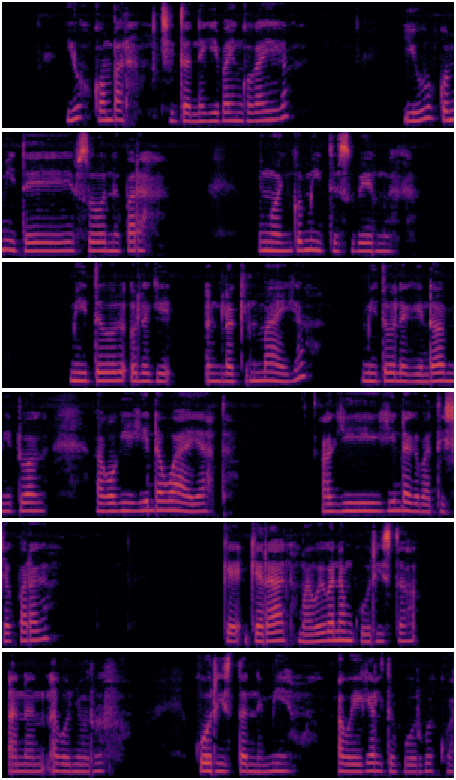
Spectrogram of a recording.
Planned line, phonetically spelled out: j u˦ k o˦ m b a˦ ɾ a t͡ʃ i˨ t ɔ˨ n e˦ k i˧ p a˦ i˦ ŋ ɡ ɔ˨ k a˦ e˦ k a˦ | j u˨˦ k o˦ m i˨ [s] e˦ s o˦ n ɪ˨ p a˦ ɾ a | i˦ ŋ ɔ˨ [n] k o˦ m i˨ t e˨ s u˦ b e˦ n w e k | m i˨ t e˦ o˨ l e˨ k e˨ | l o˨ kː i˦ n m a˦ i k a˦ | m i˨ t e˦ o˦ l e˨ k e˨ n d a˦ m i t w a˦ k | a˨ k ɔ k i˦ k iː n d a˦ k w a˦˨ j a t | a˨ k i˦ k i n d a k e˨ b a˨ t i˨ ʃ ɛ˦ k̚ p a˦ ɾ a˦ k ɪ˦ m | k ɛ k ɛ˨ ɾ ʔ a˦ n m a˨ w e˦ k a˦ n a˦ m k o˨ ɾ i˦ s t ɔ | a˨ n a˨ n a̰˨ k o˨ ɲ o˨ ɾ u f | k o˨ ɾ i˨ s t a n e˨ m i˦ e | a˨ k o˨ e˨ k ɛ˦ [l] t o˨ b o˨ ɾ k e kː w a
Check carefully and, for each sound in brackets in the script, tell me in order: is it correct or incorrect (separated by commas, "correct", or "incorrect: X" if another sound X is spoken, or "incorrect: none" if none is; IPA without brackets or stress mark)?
incorrect: t, incorrect: ɲ, correct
